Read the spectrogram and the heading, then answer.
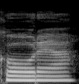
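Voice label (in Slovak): "Kórea", Slovak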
